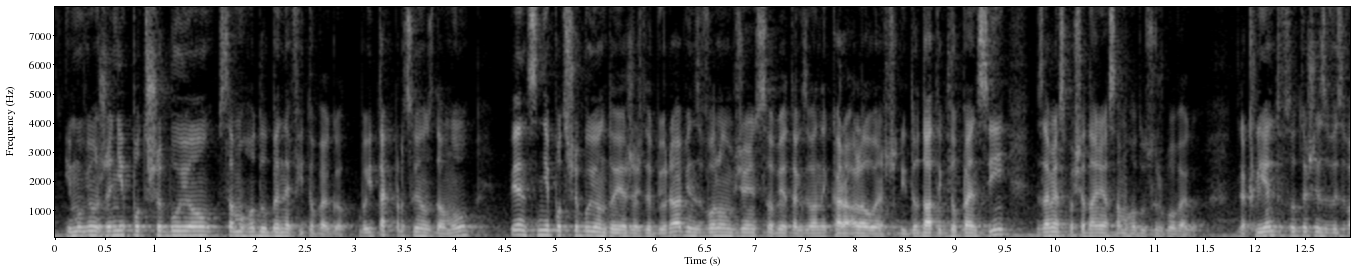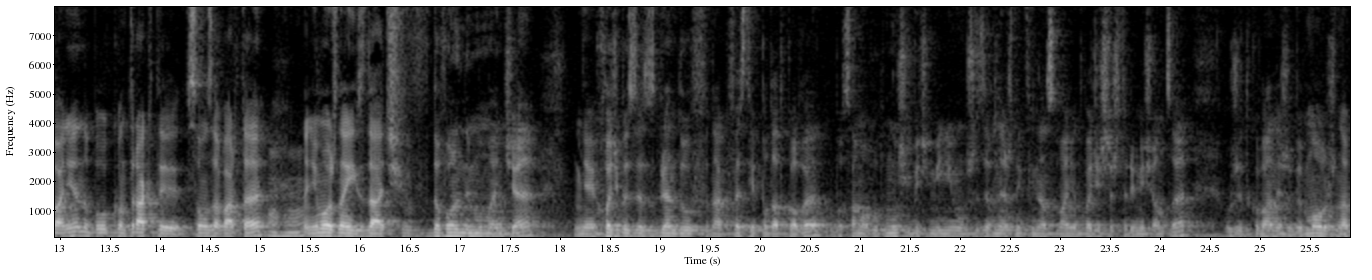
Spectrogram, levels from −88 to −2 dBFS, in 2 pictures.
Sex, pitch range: male, 110-140 Hz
